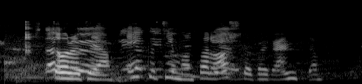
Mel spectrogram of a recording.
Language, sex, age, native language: Icelandic, female, 12, Icelandic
